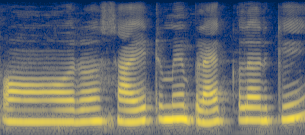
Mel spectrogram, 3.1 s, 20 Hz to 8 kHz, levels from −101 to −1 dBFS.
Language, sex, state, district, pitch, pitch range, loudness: Hindi, female, Madhya Pradesh, Bhopal, 235 Hz, 225-255 Hz, -12 LUFS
